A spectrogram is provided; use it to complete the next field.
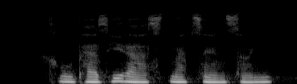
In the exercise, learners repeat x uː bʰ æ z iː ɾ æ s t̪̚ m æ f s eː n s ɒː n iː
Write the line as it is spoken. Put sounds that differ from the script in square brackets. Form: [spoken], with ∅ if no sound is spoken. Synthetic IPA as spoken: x uː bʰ æ z iː ɾ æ s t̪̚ [n] æ f s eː n s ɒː n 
